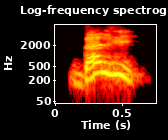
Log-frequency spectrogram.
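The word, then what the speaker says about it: DALL-E: Et s'il vous plaît, hein, il faut prononcer Dali, comme Dali, Salvador Dali, le grand peintre.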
